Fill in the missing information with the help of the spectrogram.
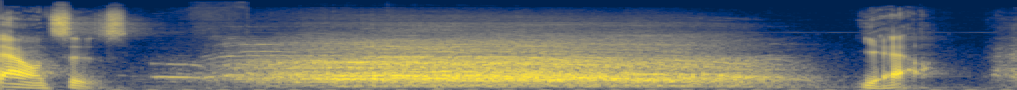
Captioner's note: audience booing; laughter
